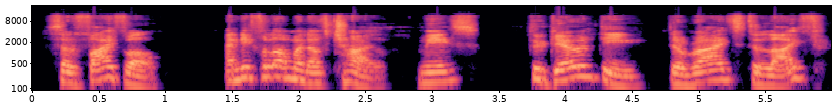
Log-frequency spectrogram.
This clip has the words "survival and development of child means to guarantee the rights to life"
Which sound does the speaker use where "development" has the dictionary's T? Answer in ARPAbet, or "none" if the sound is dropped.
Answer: none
